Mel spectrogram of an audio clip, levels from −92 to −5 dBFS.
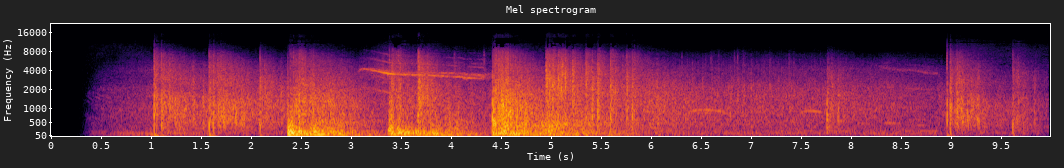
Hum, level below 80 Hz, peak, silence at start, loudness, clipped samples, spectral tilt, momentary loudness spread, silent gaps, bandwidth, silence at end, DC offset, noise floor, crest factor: none; -34 dBFS; -2 dBFS; 0.5 s; -23 LUFS; under 0.1%; -5.5 dB/octave; 18 LU; none; 10.5 kHz; 0 s; under 0.1%; -55 dBFS; 22 dB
